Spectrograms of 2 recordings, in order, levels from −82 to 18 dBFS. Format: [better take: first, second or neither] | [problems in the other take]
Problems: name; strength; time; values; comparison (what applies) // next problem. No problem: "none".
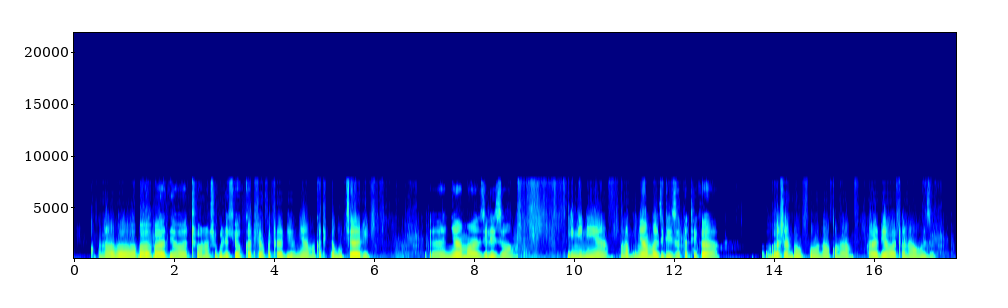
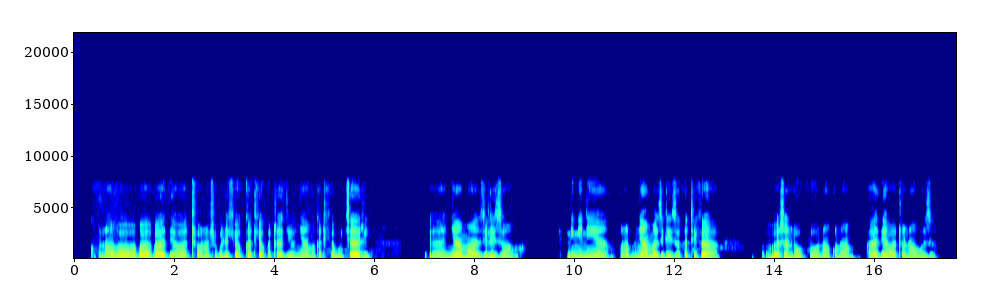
second | noise reduction (neural separator model SepFormer DNS4)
